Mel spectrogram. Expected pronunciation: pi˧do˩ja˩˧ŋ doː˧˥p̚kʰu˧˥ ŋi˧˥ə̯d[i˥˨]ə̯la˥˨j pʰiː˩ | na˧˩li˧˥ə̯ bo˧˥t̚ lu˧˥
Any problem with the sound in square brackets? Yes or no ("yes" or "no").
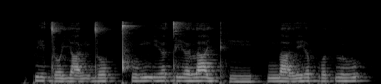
yes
